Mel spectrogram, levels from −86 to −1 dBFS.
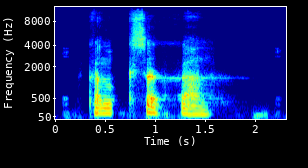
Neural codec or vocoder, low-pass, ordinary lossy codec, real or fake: codec, 24 kHz, 0.9 kbps, WavTokenizer, medium music audio release; 10.8 kHz; Opus, 24 kbps; fake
